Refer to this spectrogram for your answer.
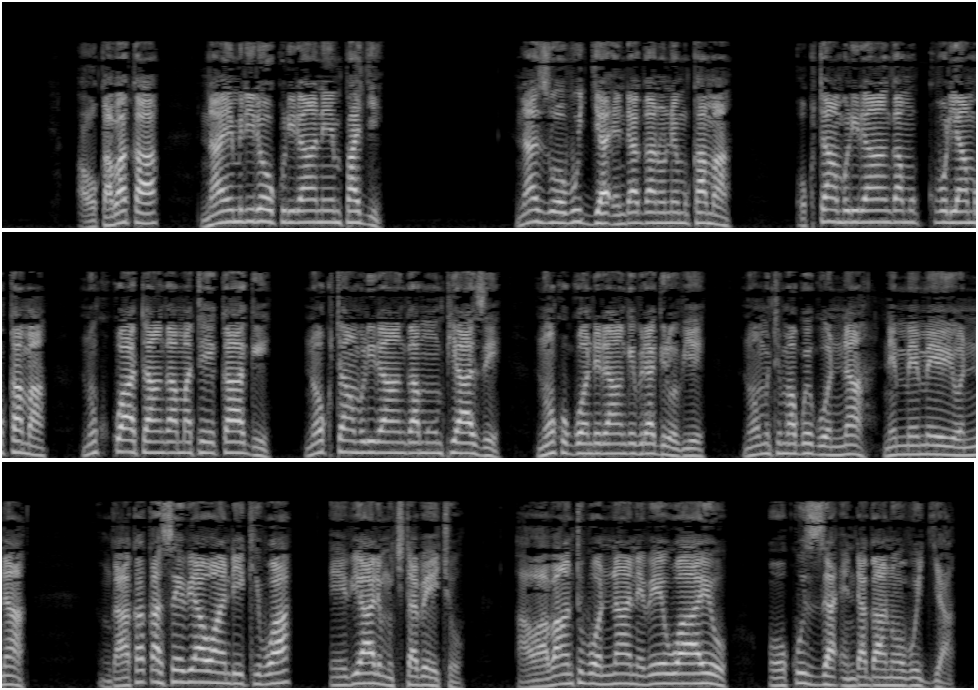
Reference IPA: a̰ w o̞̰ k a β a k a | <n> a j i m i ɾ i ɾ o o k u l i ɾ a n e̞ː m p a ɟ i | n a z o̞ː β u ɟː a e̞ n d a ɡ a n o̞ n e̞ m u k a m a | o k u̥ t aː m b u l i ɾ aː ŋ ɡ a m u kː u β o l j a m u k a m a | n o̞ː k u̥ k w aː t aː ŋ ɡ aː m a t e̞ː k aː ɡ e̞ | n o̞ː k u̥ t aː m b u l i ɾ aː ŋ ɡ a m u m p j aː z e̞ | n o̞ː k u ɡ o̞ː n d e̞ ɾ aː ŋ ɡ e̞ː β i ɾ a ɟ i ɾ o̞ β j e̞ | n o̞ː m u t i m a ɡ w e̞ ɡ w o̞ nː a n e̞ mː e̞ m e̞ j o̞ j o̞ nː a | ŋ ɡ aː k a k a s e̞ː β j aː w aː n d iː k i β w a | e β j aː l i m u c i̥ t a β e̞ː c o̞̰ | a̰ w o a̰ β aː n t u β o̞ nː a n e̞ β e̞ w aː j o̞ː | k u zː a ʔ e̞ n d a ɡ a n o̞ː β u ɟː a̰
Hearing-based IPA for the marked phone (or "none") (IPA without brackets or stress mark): n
